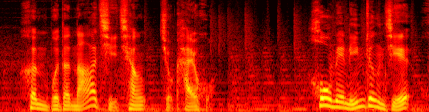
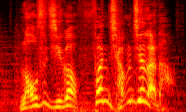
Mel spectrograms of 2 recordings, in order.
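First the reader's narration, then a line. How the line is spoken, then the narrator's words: Shout. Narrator (Chinese): 向风吼道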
